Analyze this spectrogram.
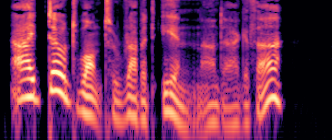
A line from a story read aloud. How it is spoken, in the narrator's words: I said coldly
